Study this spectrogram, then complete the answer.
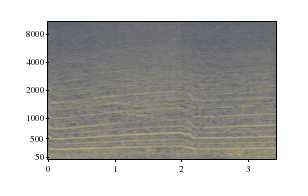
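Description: A car driving in GTA V: a steady, loud engine drone with a sustained tone that dips briefly as if shifting or easing off, then holds on, with no talk over it.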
